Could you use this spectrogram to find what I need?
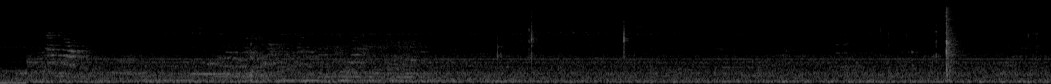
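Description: Aluminium drink cans tap together as they are set on top of one another.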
